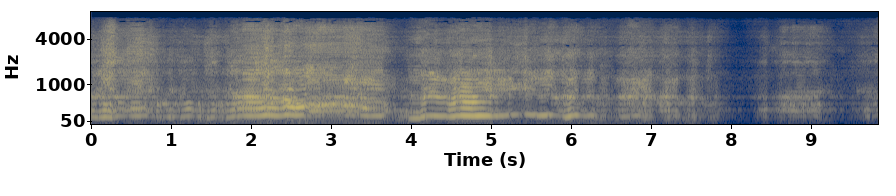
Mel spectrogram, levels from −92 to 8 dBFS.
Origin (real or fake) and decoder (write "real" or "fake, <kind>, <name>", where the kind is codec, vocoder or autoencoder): fake, codec, ZipCodec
